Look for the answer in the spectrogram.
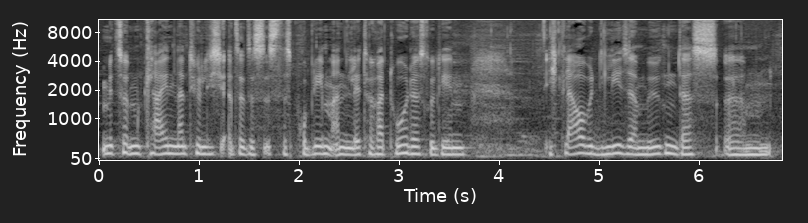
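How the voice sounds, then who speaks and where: A woman author from Thuringia, a guest on a podcast, talking frankly and lively in casual chat and agreeing often. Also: low-pitched, normal speed. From Thuringia, Germany.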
